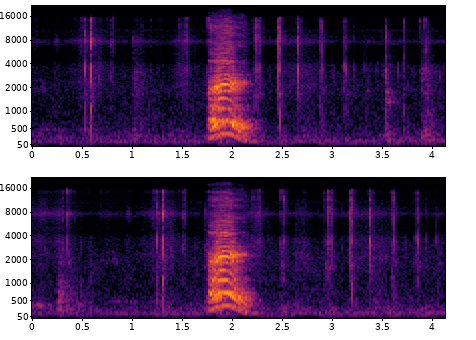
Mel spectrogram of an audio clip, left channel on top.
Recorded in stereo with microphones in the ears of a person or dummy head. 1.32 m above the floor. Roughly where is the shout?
Centre.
